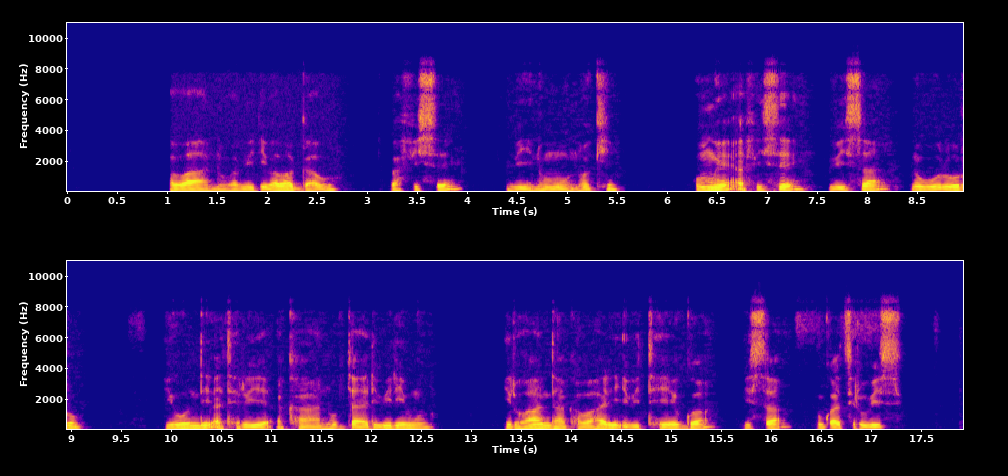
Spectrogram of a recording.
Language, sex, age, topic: Rundi, male, 18-24, agriculture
